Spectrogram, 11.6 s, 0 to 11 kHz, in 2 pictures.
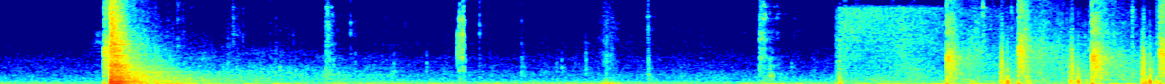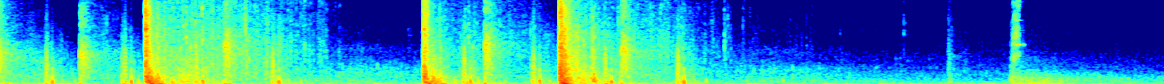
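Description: An M4 rifle fires in the video game PUBG: one sharp shot, then a run of quick single and short-burst shots with brief gaps, mid-loud against a quiet background.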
